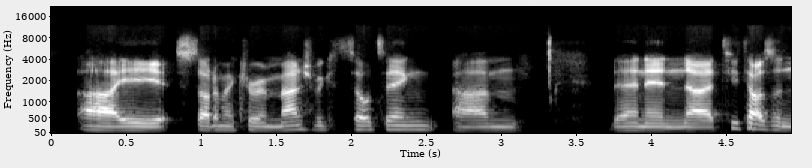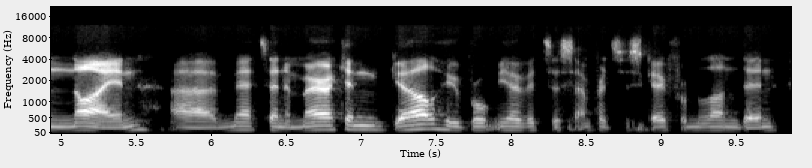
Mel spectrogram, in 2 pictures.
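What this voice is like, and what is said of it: British accent. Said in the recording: “from the UK originally, as you may be able to tell from the accent”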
